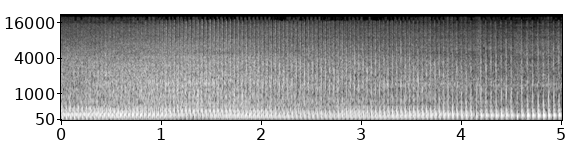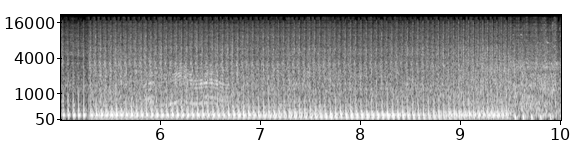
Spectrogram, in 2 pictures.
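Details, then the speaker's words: Half-scale NASCAR Mini Cup race car, small engine: revs hard and stays high with a rough, buzzy drone that won't settle. The old clutch, possibly fried earlier, is slipping, sparking and sizzled while the correct replacement clutch is still on order. "clutch is shooting sparks. This clutch is not going to [Applause] work. That thing is sizzled."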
